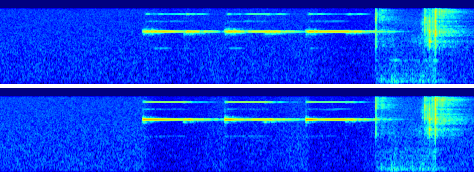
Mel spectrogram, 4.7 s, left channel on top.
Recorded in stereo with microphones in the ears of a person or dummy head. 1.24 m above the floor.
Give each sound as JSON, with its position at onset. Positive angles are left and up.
{"t": 1.4, "sound": "an alarm", "side_deg": -35, "distance_m": 10.0}
{"t": 3.8, "sound": "crushing", "side_deg": 15, "distance_m": 1.0}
